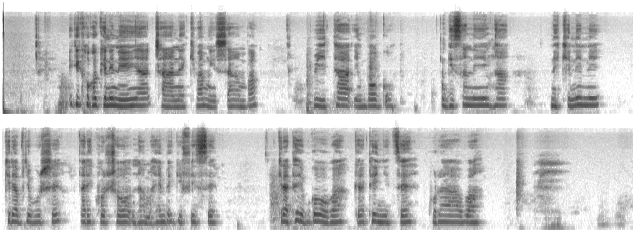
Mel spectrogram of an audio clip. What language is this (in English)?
Rundi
